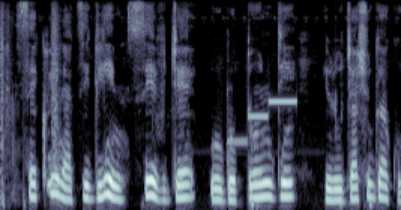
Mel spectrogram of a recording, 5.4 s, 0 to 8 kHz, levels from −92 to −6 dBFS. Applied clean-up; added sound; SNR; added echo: none; Telephone; 14 dB; none.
